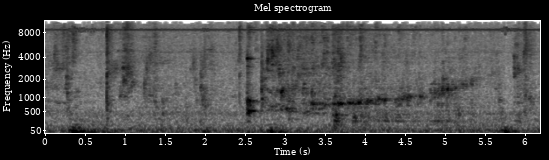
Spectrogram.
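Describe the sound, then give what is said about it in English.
Water poured from a kettle into a jug makes a steady, faint splashing stream whose gurgling tone rises in pitch as the jug fills, with no talk. “So I'm going to fill the jug with water from the kettle and let it cool”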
